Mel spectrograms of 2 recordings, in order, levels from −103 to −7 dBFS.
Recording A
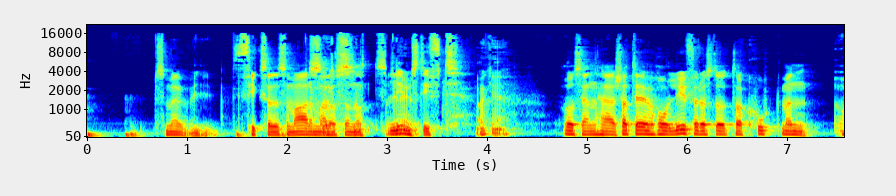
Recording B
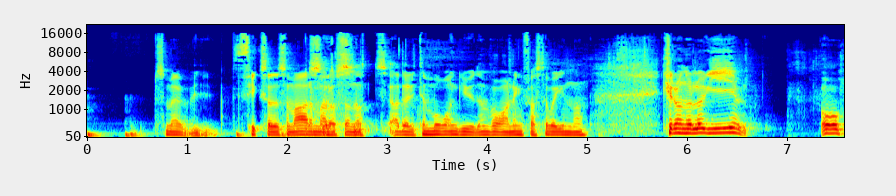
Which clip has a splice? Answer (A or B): A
